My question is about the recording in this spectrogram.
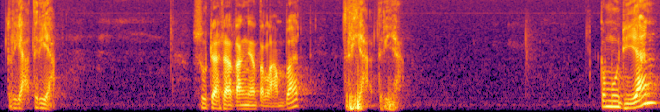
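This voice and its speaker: A man's voice: medium pitch, a little mellow. A man giving a Buddhist sermon in a casual, conversational way, asking the audience questions and acting out the people in his examples. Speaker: Buddhist monk giving a Dhamma talk.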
